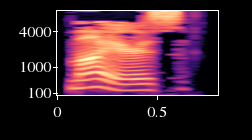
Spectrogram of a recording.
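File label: "mires", British English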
